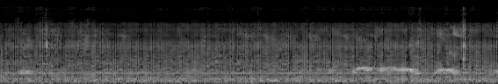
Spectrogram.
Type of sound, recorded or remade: remade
